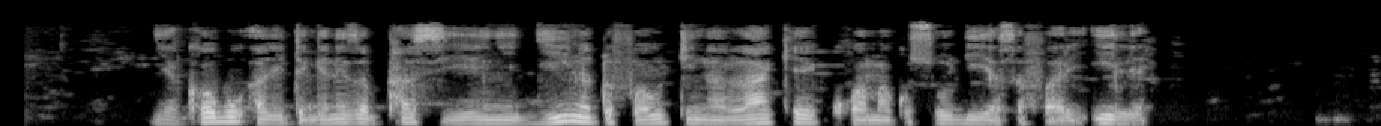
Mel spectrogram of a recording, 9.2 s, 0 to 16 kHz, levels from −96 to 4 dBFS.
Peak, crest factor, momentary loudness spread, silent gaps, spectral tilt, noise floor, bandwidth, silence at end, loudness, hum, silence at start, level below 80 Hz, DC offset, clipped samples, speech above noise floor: -2 dBFS; 20 dB; 7 LU; none; -5 dB/octave; -76 dBFS; 8.4 kHz; 1.55 s; -22 LUFS; none; 1 s; -54 dBFS; under 0.1%; under 0.1%; 55 dB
